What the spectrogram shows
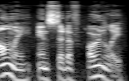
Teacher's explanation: as well um they might say only instead of only because the sequence of the vowel o and the letter N has just become one nasalized o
